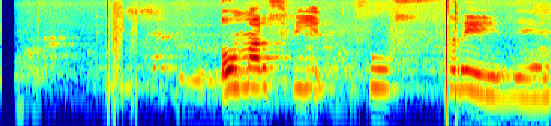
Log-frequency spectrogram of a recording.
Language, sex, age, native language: Icelandic, male, 9, Icelandic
